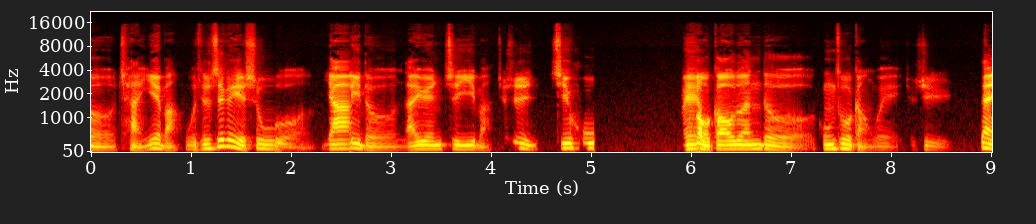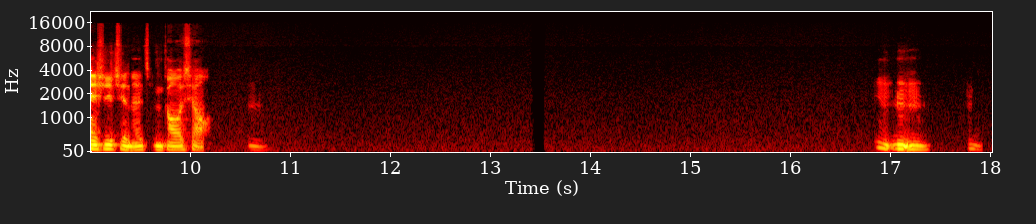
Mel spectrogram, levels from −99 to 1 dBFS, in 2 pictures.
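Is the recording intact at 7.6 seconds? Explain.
Yes, at 7.6 seconds the speech runs intact, with no audible fault at that point.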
